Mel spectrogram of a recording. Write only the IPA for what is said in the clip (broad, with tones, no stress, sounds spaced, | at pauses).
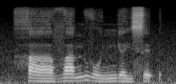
h aː˧˩ v a˨˦ n v o˨˩ ɲ ɛ˧˩ j s ḛ˧˨ ʔ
